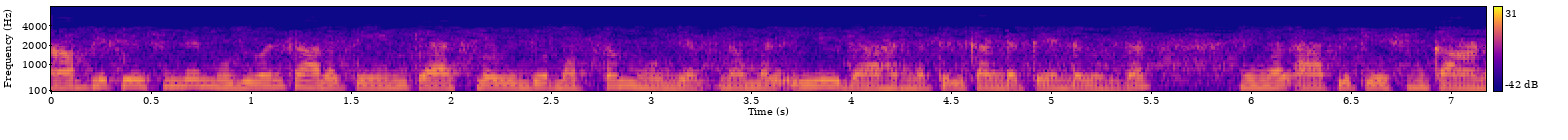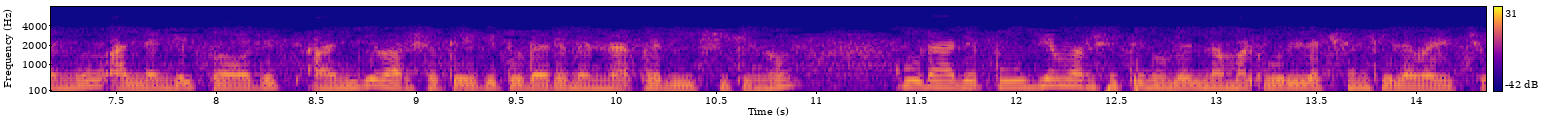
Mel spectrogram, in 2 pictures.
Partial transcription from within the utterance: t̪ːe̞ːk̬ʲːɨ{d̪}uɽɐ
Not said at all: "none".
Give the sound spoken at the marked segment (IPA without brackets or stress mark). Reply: t̪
